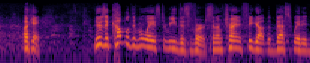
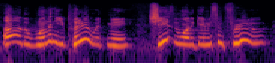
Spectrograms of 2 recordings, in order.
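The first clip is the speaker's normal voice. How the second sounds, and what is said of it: Whiny character voice. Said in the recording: “He sounds like a whiny little”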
